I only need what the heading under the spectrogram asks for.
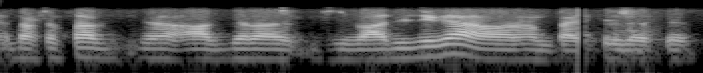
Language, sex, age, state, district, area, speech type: Urdu, male, 30-45, Uttar Pradesh, Rampur, urban, conversation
